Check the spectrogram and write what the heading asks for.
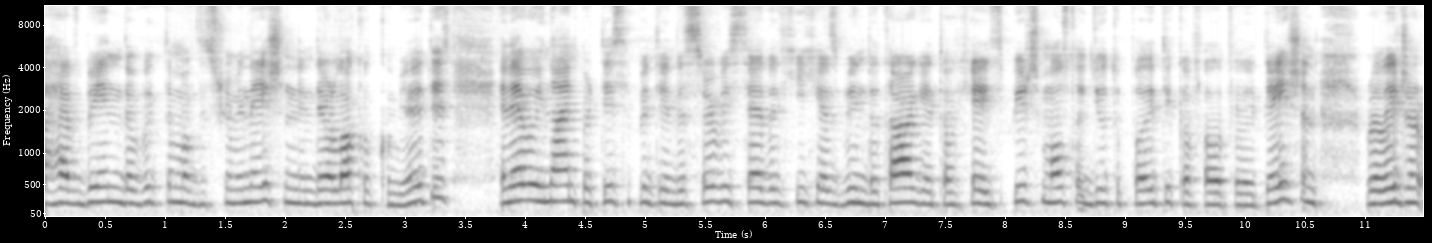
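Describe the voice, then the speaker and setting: A woman from Serbia, presenting her research in a prepared talk, pausing often with fillers and restarting words. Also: a little high. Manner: hesitant, frequent uh fillers and self-corrections.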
